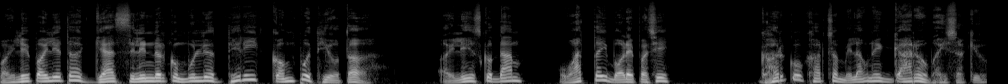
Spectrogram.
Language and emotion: Nepali, sad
